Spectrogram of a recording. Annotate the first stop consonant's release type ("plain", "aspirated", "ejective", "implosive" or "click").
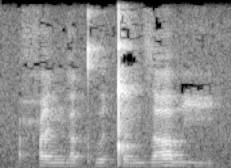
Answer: plain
